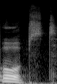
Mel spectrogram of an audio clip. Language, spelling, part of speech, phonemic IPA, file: German, Obst, noun, /oːpst/, De-Obst.ogg
- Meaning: 1. fruit (food) 2. cocaine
